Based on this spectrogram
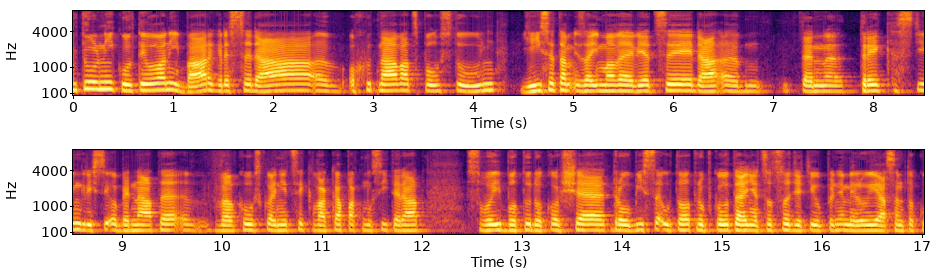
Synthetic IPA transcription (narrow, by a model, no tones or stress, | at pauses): ut̪ulniːkult̪ɪvo̞vaniːbaɾɡdɛsɛdaːʔoxut̪naːvat̪spo̞wst̪uuːɲ | ɟɛjiːsɛt̪amʔɪzajiːmavɛːvjɛt͡sɪdaː | t̪ɛnt̪ɾɪksciːmɡdɪʃsɪo̞bjɛdnaːt̪ɛvɛlko̞wsklɛɲɪt͡sɪkvakapakmusiːt̪ɛdaːt̪ | svo̞jibo̞t̪udo̞ko̞ʃɛt̪ɾo̞wbiːsɛut̪oɦot̪ɾupkowt̪o̞jɛɲɛt͡so̞t͡soɟɛcɪuːpl̩ɲɛmɪlujiːjaːsɛmt̪o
